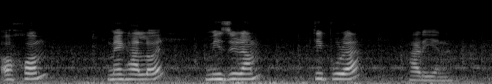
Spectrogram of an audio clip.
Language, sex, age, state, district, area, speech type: Assamese, female, 30-45, Assam, Sonitpur, rural, spontaneous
